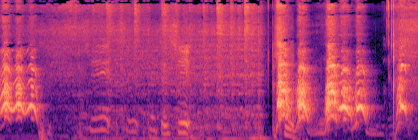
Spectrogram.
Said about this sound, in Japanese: 犬が隣にいる。うるさくてごめんなさい。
